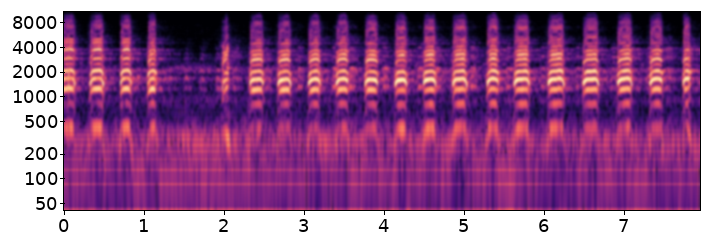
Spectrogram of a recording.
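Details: Loud squawkathon from a male and female eagle before changing over on the nest, Sydney Olympic Park, Australia, 3 August 2014, nest cam: a short gap, then nasal honks pulsing about three times a second without pause.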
